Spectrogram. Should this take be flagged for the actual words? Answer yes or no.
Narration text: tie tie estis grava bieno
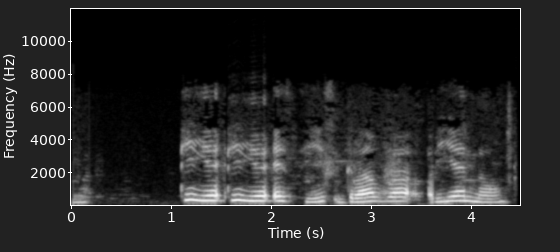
no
